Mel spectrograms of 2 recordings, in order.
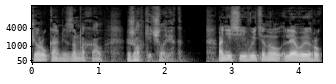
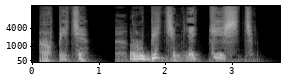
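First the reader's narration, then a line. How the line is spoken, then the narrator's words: Hoarse rasp. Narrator (Russian): Тюльпанов прохрипел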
